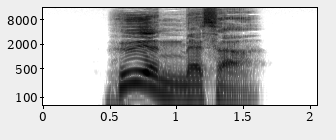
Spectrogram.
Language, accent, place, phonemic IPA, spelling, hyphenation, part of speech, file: German, Germany, Berlin, /ˈhøːənˌmɛsɐ/, Höhenmesser, Hö‧hen‧mes‧ser, noun, De-Höhenmesser.ogg
- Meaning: altimeter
